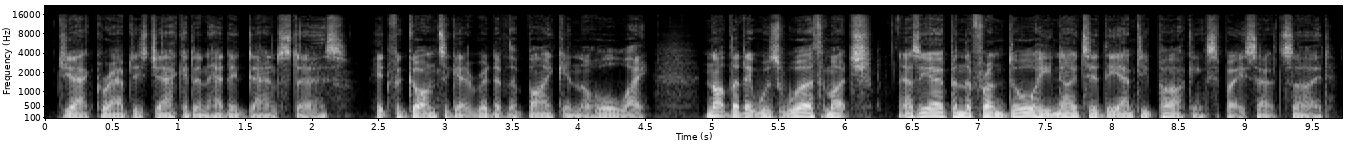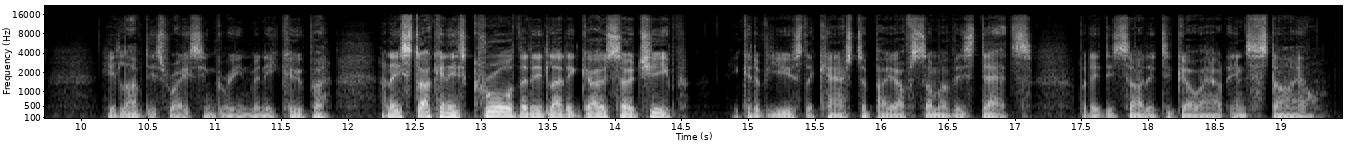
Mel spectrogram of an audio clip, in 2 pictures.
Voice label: audiobook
